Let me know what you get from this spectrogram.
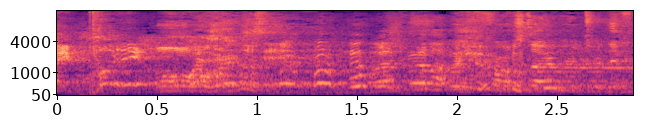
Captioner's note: laughs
